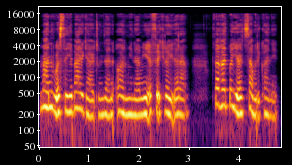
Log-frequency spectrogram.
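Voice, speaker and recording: A woman reading a male lawyer in a story, giving measured, reassuring advice in her own mellow voice. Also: medium pitch, breathy edge, natural voice. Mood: persuasive. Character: male lawyer, calm, scheming, persuasive.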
